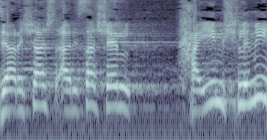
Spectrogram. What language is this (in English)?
Hebrew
